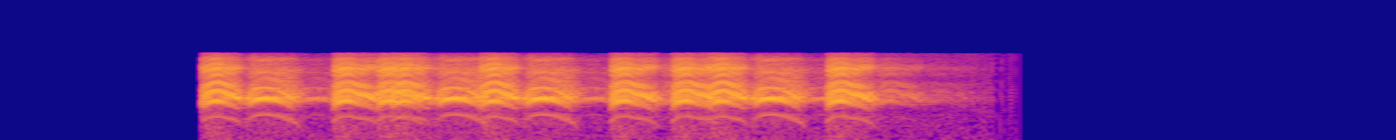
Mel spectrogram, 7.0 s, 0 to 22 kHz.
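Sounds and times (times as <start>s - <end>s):
bird giving harsh arched cawing calls: 1.0s - 4.9s.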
